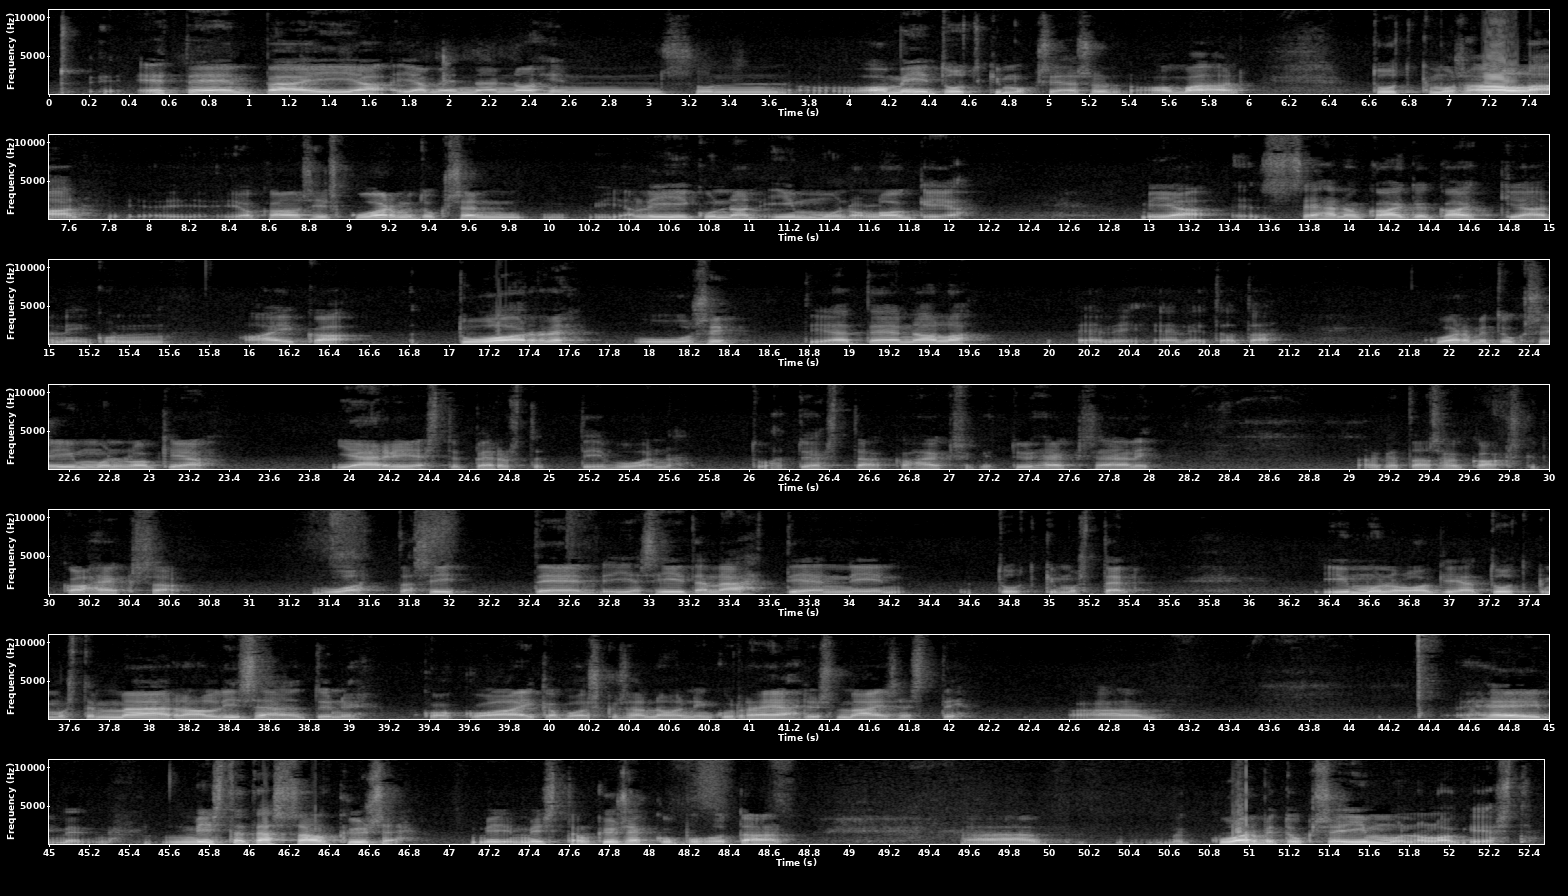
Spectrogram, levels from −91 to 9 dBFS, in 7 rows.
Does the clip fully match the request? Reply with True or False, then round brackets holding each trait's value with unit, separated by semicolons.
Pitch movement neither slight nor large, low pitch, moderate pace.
False (4.8 semitones; 105 Hz; 85 wpm)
